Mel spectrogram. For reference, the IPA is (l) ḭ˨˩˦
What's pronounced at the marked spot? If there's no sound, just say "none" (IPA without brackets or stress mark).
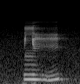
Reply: l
